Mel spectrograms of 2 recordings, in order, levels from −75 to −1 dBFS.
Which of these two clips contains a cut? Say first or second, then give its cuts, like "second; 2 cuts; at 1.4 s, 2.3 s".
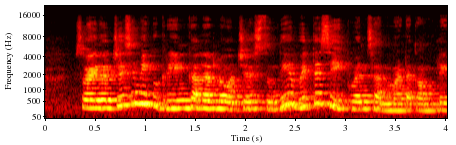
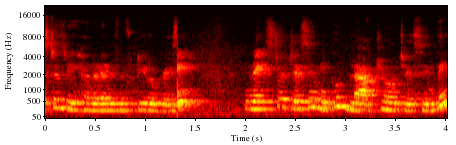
second; 1 cut; at 1.3 s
